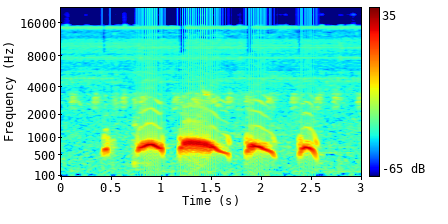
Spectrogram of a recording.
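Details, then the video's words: Spotted dove used as a decoy to draw in wild doves, giving a cooing phrase: a short soft opening note, then four strong, rounded coos that dip in pitch, roughly two per second, with no other sounds. "Tiếng chim cu gáy dùng kích bổi lâu nổi"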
